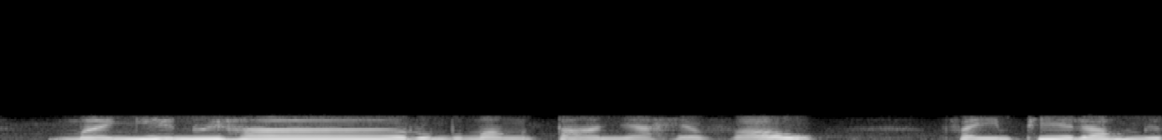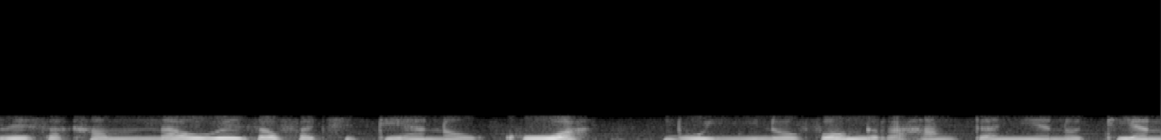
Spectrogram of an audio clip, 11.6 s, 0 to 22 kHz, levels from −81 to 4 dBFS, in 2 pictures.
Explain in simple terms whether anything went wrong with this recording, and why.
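The speech ran through a Bluetooth CVSD headset codec for the whole clip. It passes only 200 Hz to 3.4 kHz, leaving it muffled, with scratchy s sounds and grainy hiss.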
